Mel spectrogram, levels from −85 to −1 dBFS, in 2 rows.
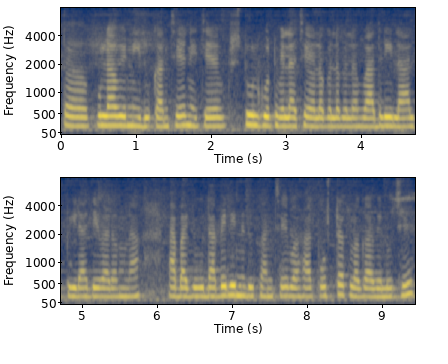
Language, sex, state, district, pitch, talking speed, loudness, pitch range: Gujarati, female, Gujarat, Gandhinagar, 205 Hz, 165 wpm, -15 LUFS, 200-220 Hz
